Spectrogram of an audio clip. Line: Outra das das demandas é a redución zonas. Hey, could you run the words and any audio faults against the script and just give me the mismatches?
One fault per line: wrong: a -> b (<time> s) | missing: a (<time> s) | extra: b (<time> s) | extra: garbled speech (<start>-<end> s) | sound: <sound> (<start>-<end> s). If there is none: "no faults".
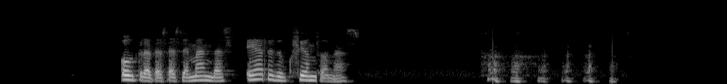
sound: laugh (4.8-6.2 s)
